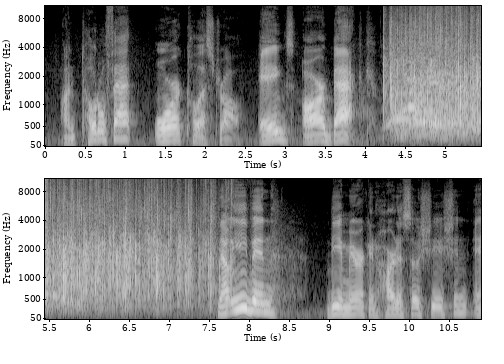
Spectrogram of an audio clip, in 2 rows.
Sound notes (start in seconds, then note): 4.2 audience applause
